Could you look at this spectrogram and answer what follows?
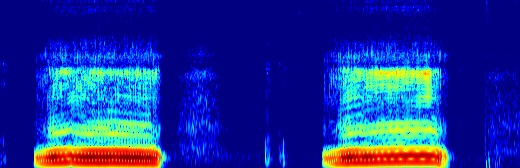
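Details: Snoring during sleep: two long, loud, buzzy rattling snores on the in-breath, with quiet out-breaths between them.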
